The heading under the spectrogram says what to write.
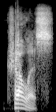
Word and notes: trellis: American English

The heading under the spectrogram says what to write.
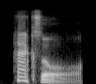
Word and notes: hacksaw: British English

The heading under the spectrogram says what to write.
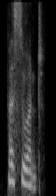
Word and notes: pursuant: Indian

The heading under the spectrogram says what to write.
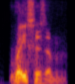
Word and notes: racism: British English

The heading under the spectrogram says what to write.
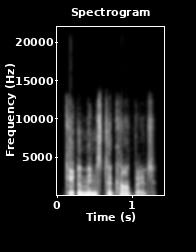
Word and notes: Kidderminster carpet: British English

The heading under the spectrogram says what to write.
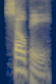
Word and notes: soapy: American English

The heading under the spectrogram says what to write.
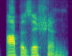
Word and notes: opposition: American English

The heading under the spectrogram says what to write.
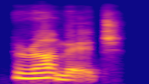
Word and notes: rummage: Indian

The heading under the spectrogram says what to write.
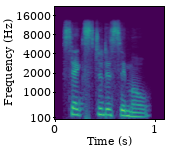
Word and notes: sextodecimo: Indian

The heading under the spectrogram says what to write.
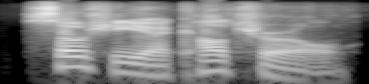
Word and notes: sociocultural: American English

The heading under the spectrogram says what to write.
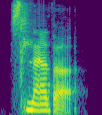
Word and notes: slather: Indian

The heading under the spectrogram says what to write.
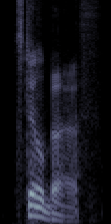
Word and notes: stillbirth: British English

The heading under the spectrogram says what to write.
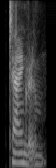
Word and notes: tangram: Indian

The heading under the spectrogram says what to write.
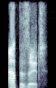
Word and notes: apposite: British English

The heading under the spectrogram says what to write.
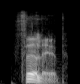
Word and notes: fillip: British English

